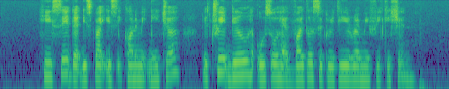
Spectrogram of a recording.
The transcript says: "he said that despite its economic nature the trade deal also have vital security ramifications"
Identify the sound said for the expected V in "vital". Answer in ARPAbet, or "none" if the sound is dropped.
V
